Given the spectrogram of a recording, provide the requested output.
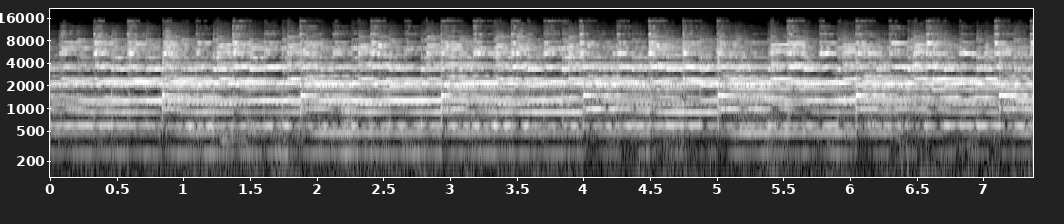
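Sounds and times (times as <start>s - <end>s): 
medium church bells ringing: 0.0s - 7.3s.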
